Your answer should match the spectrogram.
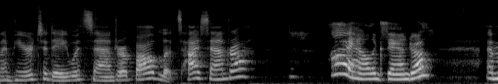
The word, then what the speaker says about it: Baublitz: This is It's a Mystery Podcast, and I'm here today with Sandra Baublitz. Hi Sandra. Hi, Alexandra. Am I pronouncing your last name right, by the way?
